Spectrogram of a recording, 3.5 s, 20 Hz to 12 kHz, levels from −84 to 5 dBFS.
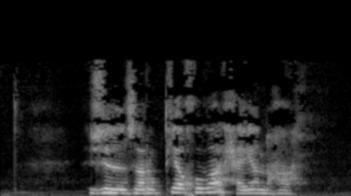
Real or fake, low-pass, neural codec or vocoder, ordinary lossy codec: fake; 10.8 kHz; autoencoder, 48 kHz, 128 numbers a frame, DAC-VAE, trained on Japanese speech; MP3, 32 kbps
